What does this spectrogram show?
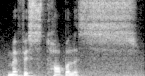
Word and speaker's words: Mephistopheles: guys can't pronounce it it's pronounced mephistopolis yes that's how we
